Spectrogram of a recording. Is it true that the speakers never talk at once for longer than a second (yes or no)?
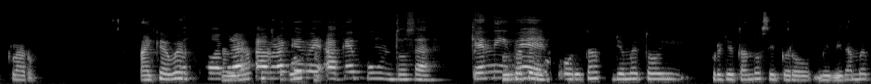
no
